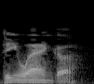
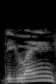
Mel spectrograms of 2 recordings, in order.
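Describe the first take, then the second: First: The name is said with German-style pronunciation. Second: The name is said with English-style pronunciation. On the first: The speaker calls it right. "that's more like it in German" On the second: The speaker calls it wrong. "I'm probably pronouncing that wrong"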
